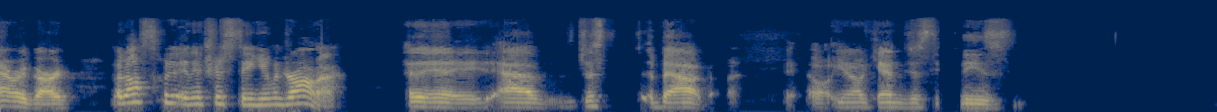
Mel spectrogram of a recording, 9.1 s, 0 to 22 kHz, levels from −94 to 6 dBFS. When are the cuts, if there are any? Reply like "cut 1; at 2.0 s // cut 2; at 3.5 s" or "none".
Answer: cut 1; at 7.0 s

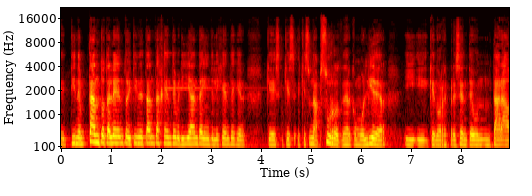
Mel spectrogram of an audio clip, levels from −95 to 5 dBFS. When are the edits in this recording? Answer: none

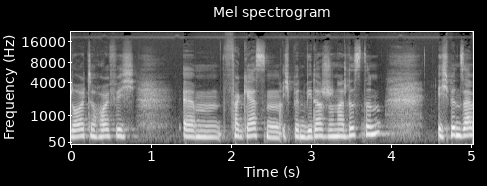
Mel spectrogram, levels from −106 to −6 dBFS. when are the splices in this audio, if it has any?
cut 1; at 2.6 s

